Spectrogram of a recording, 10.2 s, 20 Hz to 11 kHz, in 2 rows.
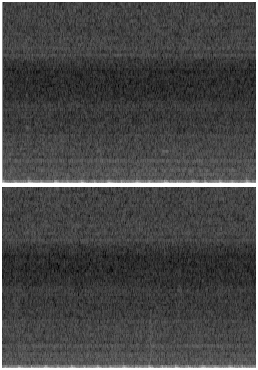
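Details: Own heart sounds recorded with ECG while rebreathing into a plastic bag: steady, deep, regular heartbeat at roughly 110 beats a minute over a low rumbling background.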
